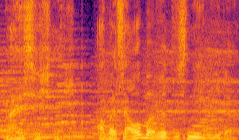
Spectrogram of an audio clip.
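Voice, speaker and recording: An actor playing an elderly husband in a German radio drama, calm, resigned and tender, speaking in short plain sentences. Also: male voice, low-pitched, fairly quick, vocal fry, exaggerated voice. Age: older. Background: music.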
